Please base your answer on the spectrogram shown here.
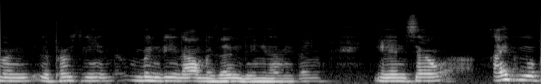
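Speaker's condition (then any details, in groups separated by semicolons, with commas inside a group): Cerebral palsy; speaks coherently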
